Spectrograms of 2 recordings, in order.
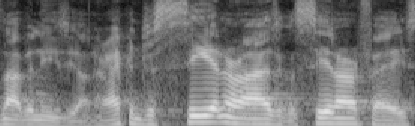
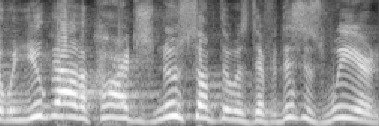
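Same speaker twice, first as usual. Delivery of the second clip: high, loud, animated retelling; excited; 7 semitones higher, 6 dB louder, faster than usual. Retold or imitated. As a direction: gush it as an amazed onlooker, imitating. Retells girl's excited reaction.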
